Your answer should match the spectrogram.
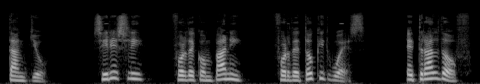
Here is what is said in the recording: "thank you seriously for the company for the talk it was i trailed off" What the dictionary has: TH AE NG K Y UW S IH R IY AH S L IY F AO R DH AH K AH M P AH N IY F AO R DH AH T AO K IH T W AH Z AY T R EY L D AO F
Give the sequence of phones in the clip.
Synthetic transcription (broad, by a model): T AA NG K Y UW S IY R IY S L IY F AO R DH AH K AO M P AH N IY F AO R DH AH T AO K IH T W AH S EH T R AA L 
